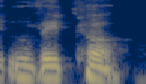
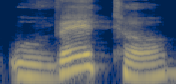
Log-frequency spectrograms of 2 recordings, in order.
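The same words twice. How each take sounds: First: Uveto with the accent on its last syllable; stress on final to. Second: Uveto stressed before its final syllable; misplaced stress. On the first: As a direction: say uveto leaning on "to". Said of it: "the accent is on to". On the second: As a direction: put the accent on "ve" in uveto, not on "to". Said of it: "make sure that we don't say uveto". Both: Shown as a demonstration.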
